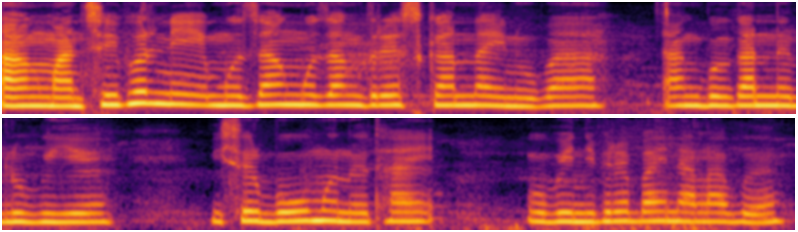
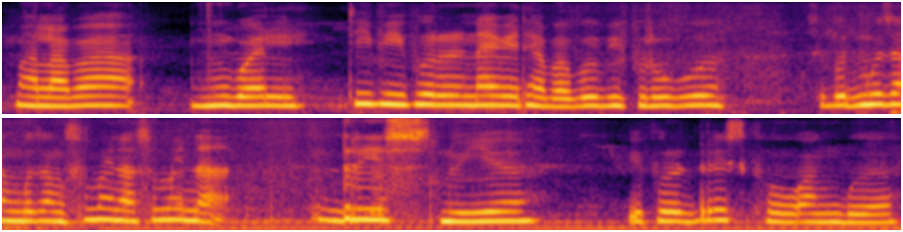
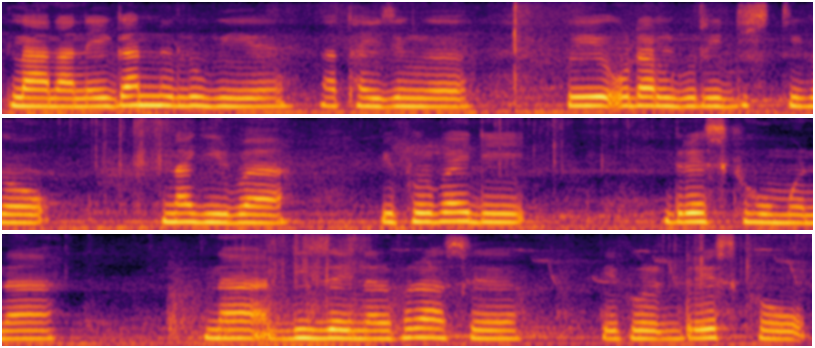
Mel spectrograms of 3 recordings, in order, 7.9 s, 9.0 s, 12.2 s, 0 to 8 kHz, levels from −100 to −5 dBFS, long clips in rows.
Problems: constant background noise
